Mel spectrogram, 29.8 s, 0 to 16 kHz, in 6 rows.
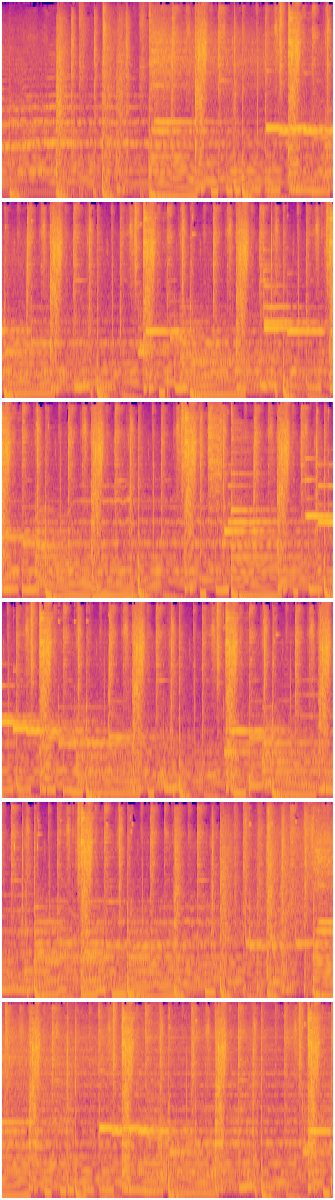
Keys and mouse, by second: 5.2 shift+click, 9.2 shift+click, 11.7 shift+click, 14.6 shift+click, 16.7 shift+click, 18.1 shift+click, 18.7 shift+click, 19.1-23.6 shift+drag, 23.6 click, 24.4 click, 26.2-29.7 drag.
